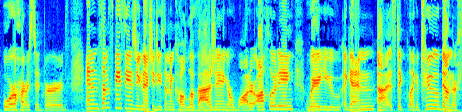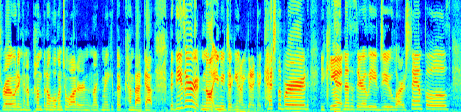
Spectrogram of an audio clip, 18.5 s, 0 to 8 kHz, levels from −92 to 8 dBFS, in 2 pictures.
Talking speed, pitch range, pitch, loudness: 215 wpm, 190-240 Hz, 210 Hz, -11 LUFS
